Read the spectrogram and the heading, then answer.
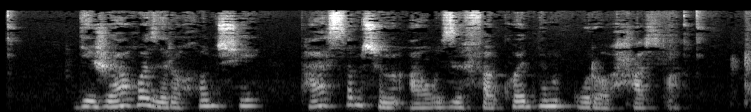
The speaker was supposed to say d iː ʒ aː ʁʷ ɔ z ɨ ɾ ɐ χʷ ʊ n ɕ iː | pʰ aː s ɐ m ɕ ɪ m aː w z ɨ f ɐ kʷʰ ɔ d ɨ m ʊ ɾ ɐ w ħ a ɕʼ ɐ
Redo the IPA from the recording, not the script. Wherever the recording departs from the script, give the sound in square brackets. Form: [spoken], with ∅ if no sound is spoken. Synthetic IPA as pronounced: d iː ʒ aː ʁʷ ɔ z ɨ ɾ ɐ χʷ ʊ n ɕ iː | pʰ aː s ɐ m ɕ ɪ m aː w z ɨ f ɐ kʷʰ ɔ d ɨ m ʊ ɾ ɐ w ħ a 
